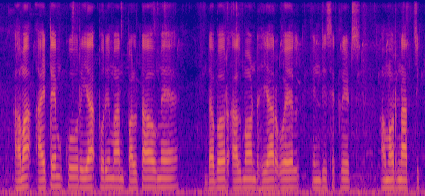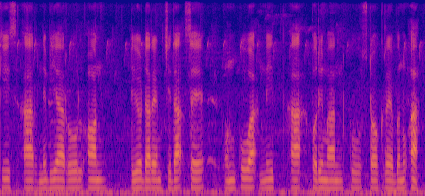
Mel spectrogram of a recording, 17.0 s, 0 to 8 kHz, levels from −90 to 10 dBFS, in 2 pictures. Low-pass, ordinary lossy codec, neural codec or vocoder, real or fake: none; none; none; real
